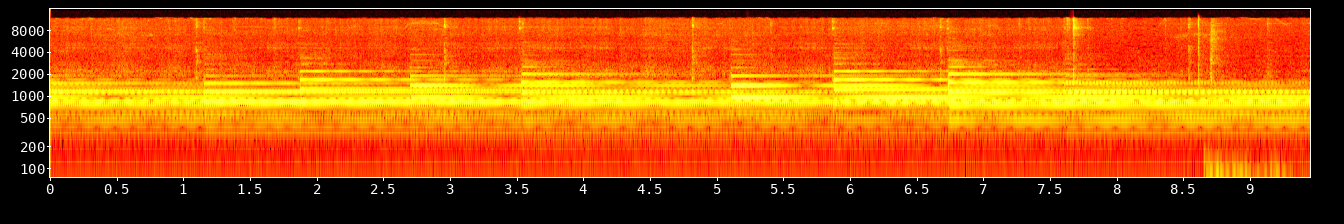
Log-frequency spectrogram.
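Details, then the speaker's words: Grandfather clock tube chimes on bench test stand after refurbishing gong hammers with new leather pads (worn pads caused harsh chimes): clear, mellow Westminster quarter chime with long even decay, no sharp clang; normal. "Oh, wow. That that sounded sweet. They just they had that nice that nice tone that just makes them sound like they're kind of echoing. Uh nothing sharp about them this time at all."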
